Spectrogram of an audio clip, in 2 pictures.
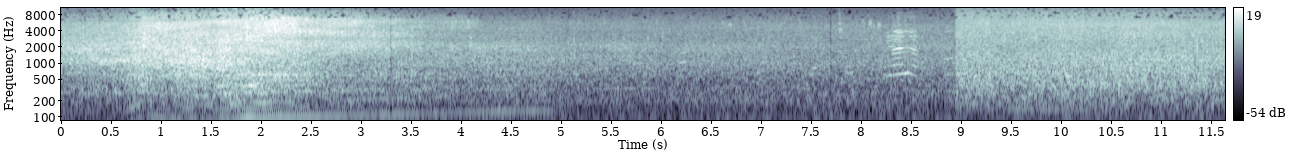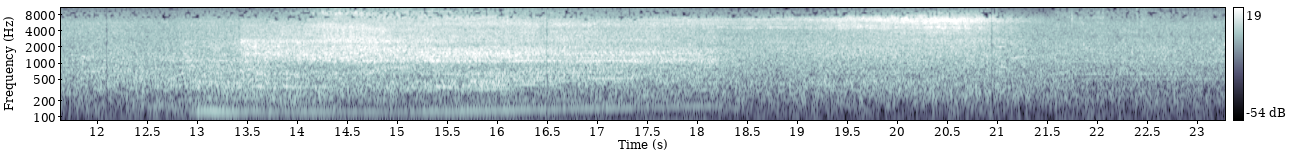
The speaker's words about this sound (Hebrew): זרימה אדירה בקישון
